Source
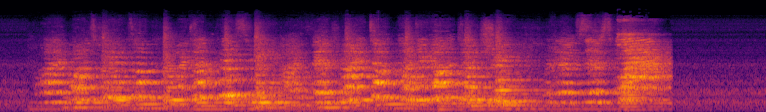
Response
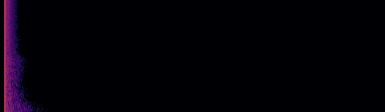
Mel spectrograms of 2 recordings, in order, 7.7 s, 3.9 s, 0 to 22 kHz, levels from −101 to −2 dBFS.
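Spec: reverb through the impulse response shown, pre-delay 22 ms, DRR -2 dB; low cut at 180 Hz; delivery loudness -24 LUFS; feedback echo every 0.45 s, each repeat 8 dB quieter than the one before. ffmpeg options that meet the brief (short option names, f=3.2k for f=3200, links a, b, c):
-filter_complex "[0:a]highpass=180,aecho=1:1:450|900|1350|1800|2250:0.398|0.159|0.0637|0.0255|0.0102,asplit=2[a][b];[1:a]atrim=start_sample=2205,adelay=22[c];[b][c]afir=irnorm=-1:irlink=0,volume=5.5dB[d];[a][d]amix=inputs=2:normalize=0,volume=-1.5dB"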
